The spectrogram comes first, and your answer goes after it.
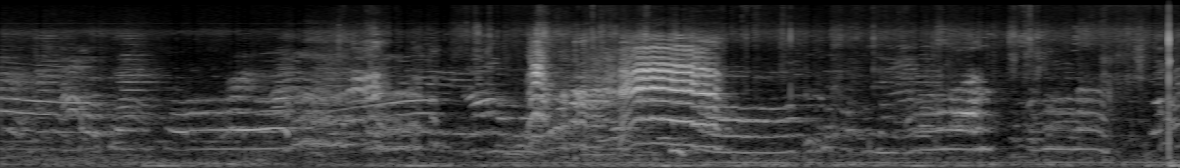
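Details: A series of cat yowls from animals mating and fighting, moaning calls that swell into a loud, harsh, high screech near the middle before settling back into lower wails, with a sharp click at the end.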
